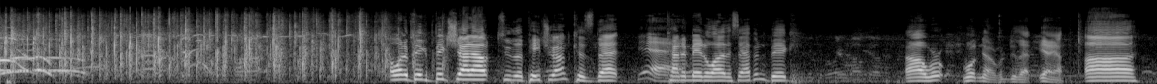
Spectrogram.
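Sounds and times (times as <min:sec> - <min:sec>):
faint voices and cheers: 0:00.0 - 0:04.1
crowd applauding: 0:00.0 - 0:04.7
speech: 0:03.9 - 0:08.1, 0:09.0 - 0:11.5.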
